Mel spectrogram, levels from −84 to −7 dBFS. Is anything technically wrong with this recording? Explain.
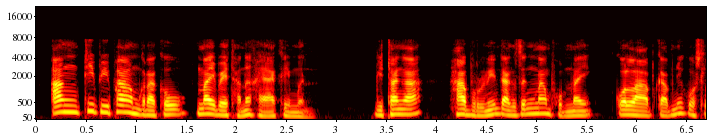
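No, nothing is technically wrong.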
